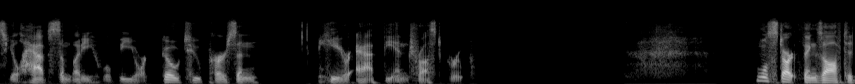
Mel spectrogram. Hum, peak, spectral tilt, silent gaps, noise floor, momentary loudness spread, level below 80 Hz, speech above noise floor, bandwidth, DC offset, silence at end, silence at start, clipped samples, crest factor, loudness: none; -2 dBFS; -4 dB/octave; none; under -90 dBFS; 23 LU; -62 dBFS; over 64 dB; 9 kHz; under 0.1%; 0 s; 0 s; under 0.1%; 26 dB; -27 LUFS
